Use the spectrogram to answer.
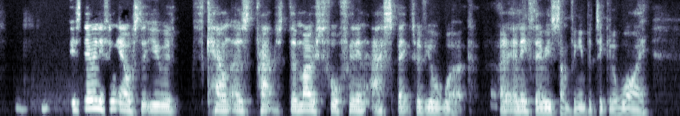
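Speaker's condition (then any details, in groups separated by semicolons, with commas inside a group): No condition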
